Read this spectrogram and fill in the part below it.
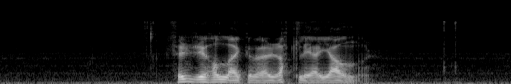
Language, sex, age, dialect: Faroese, male, 36-60, Suðurstreymoy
